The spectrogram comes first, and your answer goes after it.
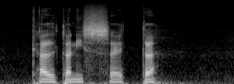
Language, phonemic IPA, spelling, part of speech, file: Italian, /kaltanisˈsetta/, Caltanissetta, proper noun, It-Caltanissetta.ogg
